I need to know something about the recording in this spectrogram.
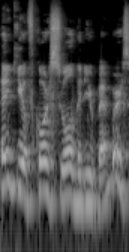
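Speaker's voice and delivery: talking through a yawn. Thanking new members at the end of a stream, yawning while talking. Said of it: "I'm yawning".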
